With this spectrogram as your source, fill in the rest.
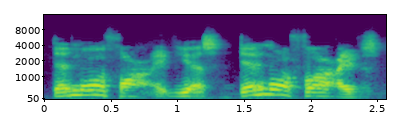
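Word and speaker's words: deadmau5: Yes, it's Dead More Five. Dead More Five. I think that's how you say it. Dead More Five.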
